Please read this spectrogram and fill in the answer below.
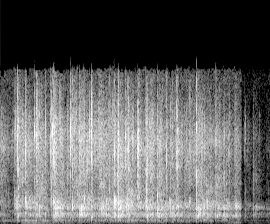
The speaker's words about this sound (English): Let's clap for her.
